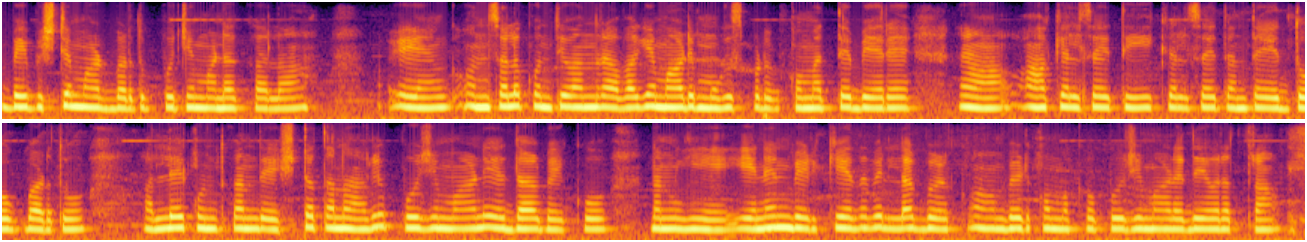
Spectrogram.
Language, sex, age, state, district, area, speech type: Kannada, female, 30-45, Karnataka, Vijayanagara, rural, spontaneous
